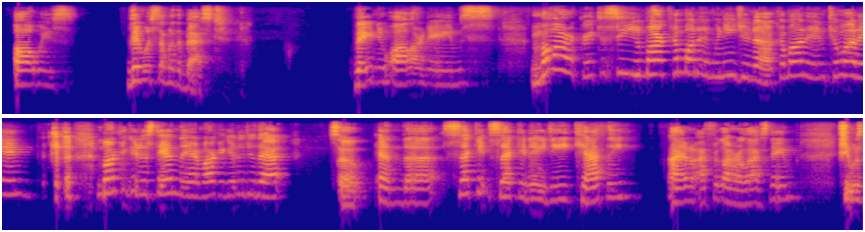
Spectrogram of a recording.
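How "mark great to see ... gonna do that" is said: high, bright voice of a busy assistant director; friendly AD. Retold or imitated. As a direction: greet him warmly and hurry him onto set. Assistant directors greeting him.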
